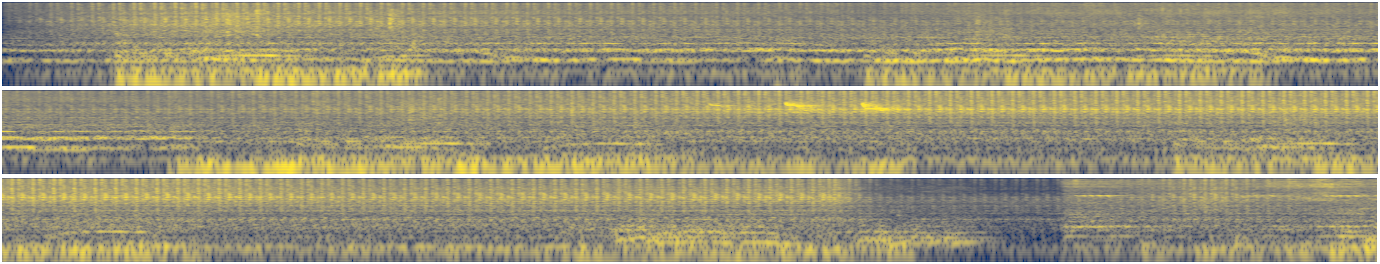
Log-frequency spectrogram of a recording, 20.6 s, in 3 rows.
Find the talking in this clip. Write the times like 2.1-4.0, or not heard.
not heard.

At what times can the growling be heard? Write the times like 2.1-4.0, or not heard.
16.8-18.8.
